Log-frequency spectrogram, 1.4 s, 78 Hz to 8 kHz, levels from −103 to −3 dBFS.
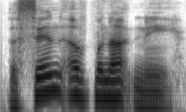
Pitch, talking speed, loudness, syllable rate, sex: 125 Hz, 170 wpm, -17 LUFS, 5.7 syllables/s, male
